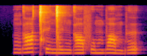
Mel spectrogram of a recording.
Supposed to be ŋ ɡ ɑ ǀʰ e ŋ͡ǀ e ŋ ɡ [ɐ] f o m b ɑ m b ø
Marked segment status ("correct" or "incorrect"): incorrect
